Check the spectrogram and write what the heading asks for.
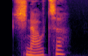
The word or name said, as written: schnauzer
